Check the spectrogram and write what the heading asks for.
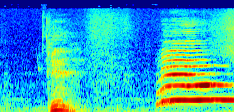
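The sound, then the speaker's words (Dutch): A cat meows twice: a short, lower mew, then after a brief pause a longer, drawn-out meow that holds its pitch. Fairly clear, with no talking. “De deur is dicht. Oké. En je hoort gemiauw.”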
